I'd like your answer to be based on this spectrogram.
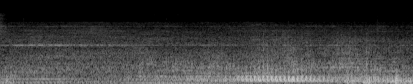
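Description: The HAL Light Combat Helicopter flies away at the Aero India 2019 airshow. Its rotor and engine thrum stays loud and steady, then swells into a pulsing beat.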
